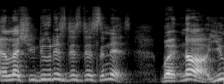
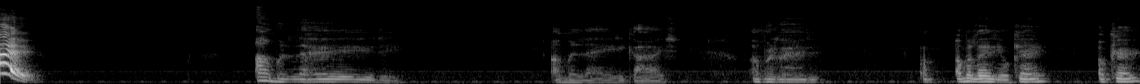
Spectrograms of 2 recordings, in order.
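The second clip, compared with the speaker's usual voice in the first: very low, slow, deep drawl, "lady" stretched out; 10 semitones lower, 11 dB quieter than usual. Retelling a movie plot where a drug kingpin announces he's a lady: imitating a drug kingpin.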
